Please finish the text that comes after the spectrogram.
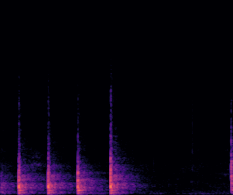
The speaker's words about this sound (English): In fact, if the Laodicean church is a picture of the church in the last days, Jesus is on the outside of the church knocking.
